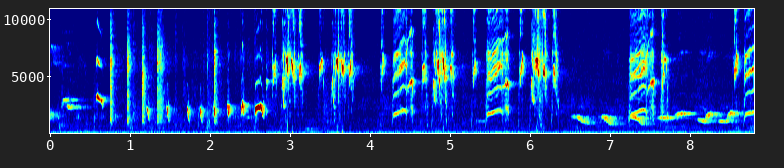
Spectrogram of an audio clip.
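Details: Morning bait song of a white-rumped shama: rapid varied high notes, quick ticks and buzzy bursts, then lower falling whistled slurs near the end, delivered continuously without long pauses.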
